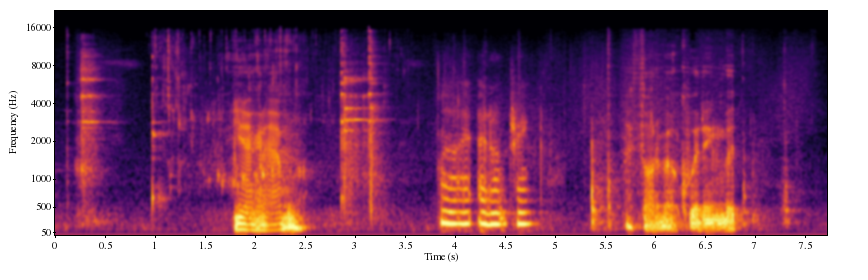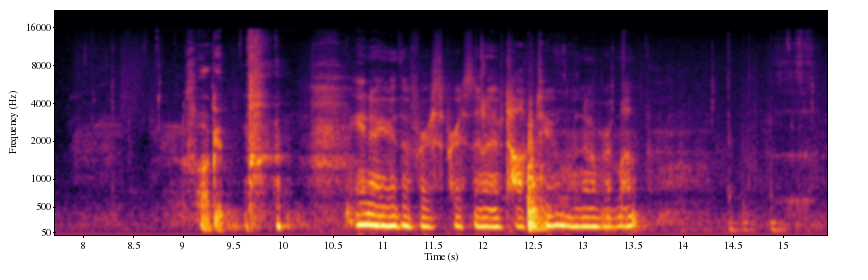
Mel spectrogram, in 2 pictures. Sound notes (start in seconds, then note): 0.9 liquor pours; 9.6 chuckles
